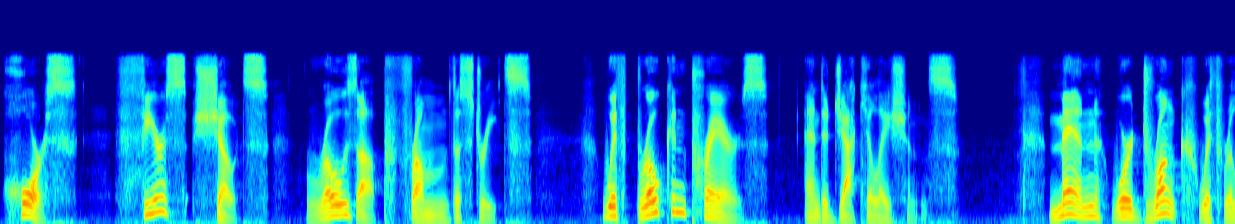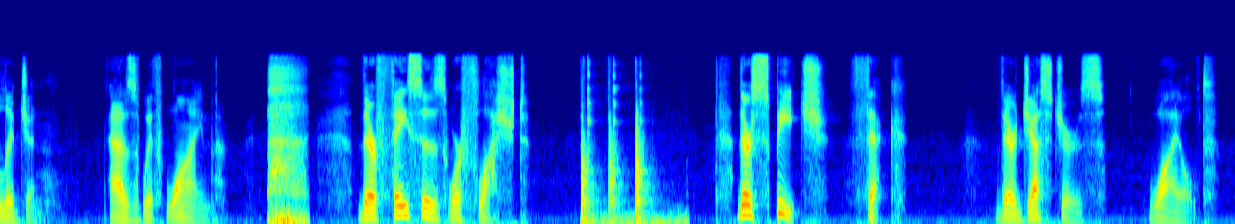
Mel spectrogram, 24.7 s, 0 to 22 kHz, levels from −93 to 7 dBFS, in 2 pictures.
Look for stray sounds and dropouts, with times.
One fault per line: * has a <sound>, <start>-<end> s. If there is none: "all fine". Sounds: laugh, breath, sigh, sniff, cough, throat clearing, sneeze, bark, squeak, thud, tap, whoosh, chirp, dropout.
* has a breath, 15.0-15.5 s
* has a thud, 18.1-19.2 s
